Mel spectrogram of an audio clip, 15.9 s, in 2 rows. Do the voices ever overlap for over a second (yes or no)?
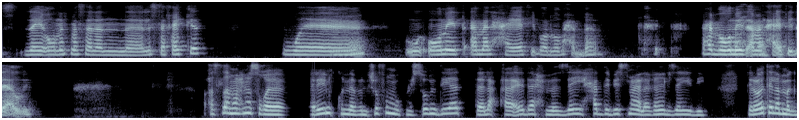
no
